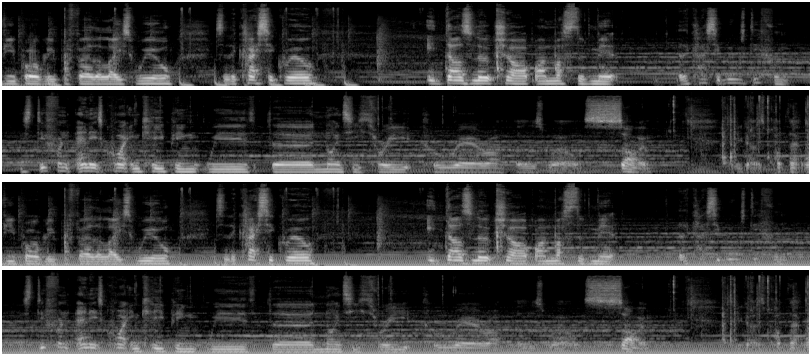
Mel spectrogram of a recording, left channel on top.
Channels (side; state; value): right; noise; hum, 5 dB below the sound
